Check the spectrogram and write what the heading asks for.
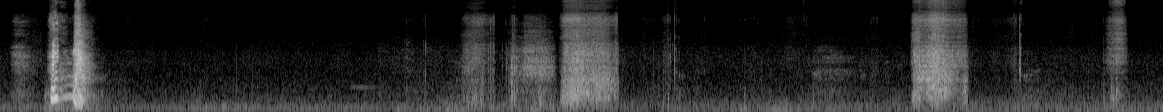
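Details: Female: a forceful, wet, snotty double sneeze, then sniffing and prolonged nose blowing into a tissue.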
